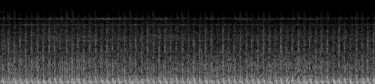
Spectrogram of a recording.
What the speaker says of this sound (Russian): Какая громкая вертушка.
